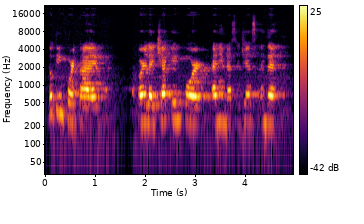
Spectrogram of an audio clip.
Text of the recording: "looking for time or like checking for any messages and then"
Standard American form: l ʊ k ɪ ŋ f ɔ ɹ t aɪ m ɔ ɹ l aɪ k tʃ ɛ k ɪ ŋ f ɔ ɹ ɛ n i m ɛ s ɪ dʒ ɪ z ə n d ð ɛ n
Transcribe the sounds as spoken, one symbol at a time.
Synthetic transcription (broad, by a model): l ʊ k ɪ ŋ f ɔ ɹ t aɪ m ɔ ɹ l aɪ k tʃ ɛ k ɪ ŋ f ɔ ɹ ɛ n i m ɛ s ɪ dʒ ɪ s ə n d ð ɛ n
